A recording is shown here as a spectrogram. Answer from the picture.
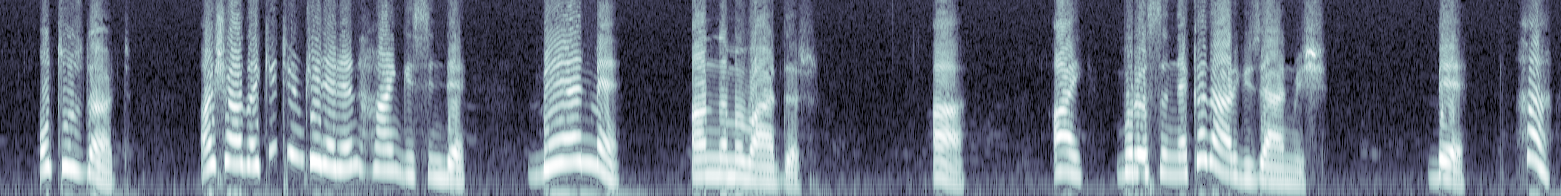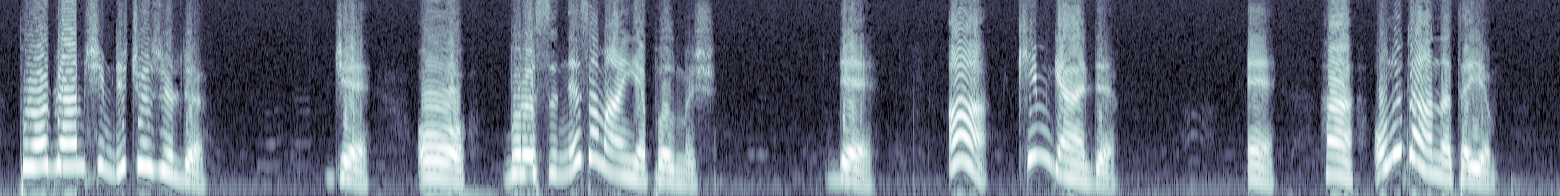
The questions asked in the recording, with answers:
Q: Aşağıdaki tümcelerin hangisinde beğenme anlamı vardır?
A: Yanıt A.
